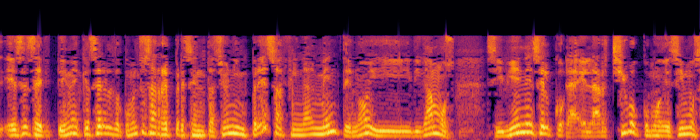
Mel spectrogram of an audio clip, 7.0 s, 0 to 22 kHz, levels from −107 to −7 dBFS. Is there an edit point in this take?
yes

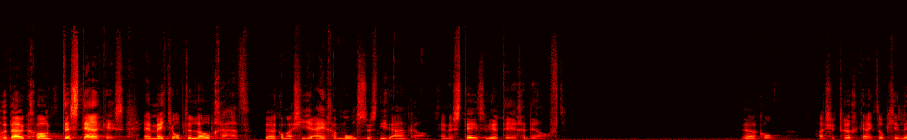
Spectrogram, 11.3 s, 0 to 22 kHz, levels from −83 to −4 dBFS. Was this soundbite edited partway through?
yes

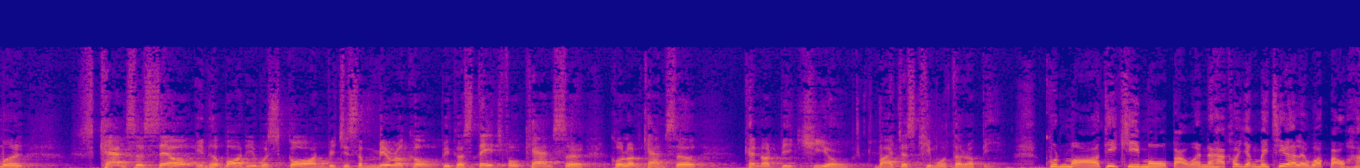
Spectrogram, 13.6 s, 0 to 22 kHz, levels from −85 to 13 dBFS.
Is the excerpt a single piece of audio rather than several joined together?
yes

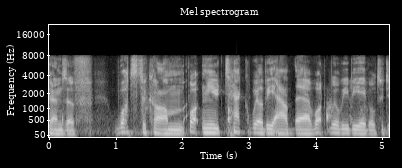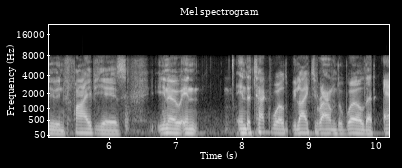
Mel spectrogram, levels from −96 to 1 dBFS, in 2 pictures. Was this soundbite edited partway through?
yes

